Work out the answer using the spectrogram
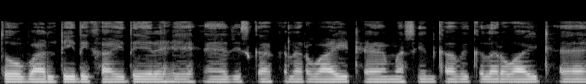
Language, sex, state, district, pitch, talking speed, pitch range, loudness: Hindi, male, Jharkhand, Deoghar, 120 Hz, 165 wpm, 120-125 Hz, -16 LUFS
